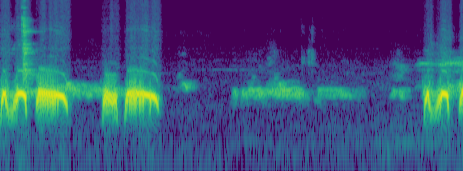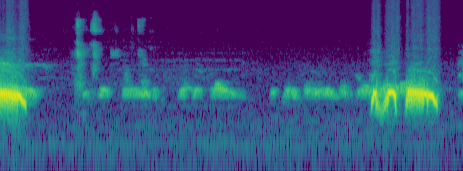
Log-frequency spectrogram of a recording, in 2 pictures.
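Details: Deep-voiced 'giọng thổ' spotted dove, kept to coax wild-caught doves into cooing, giving three widely spaced phrases of hooked double notes and a longer coo, with faint low cooing in the pauses.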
